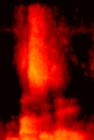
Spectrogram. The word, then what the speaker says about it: Vasudeva: Vasudeva actually means the son of Vasudeva. Vasudeva with a long A means son of Vasudeva with a short A, which is a sort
